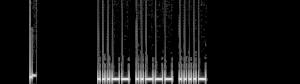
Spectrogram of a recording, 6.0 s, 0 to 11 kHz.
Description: Morse code, heard as a keyed tone, about 25 wpm, 700 Hz. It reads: 324
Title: Numbers - 3-Digit 25wpm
